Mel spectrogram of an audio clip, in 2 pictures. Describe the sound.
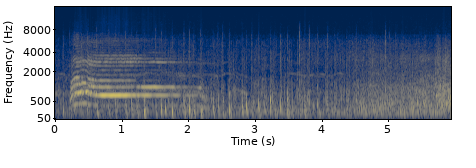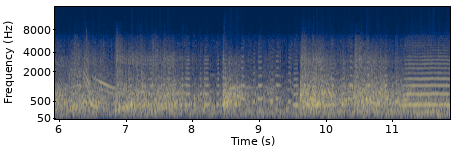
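Galloping horses as a cavalry line charges out of the foothills toward Cheyenne riders, a dense drumming of hooves mixed with sharp, loud cracks of gunfire throughout.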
